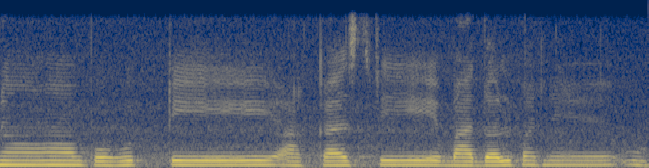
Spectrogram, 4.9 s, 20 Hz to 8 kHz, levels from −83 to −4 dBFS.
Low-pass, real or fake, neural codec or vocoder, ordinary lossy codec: 7.2 kHz; real; none; none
